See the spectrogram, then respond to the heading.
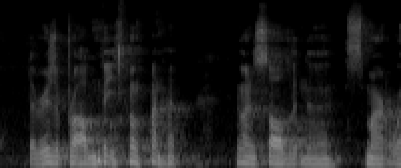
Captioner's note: chuckling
